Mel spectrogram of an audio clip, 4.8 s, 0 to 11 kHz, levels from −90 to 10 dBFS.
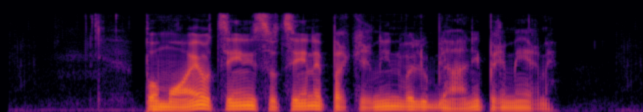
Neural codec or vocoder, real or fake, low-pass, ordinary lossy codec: none; real; 7.2 kHz; none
